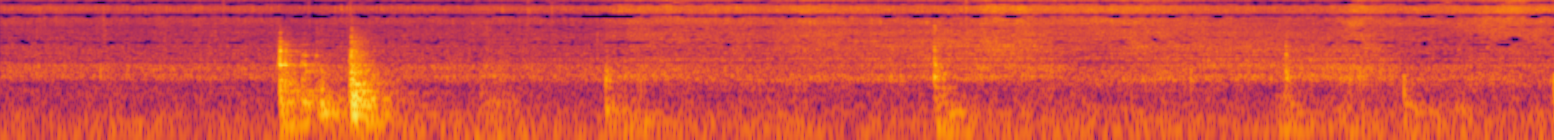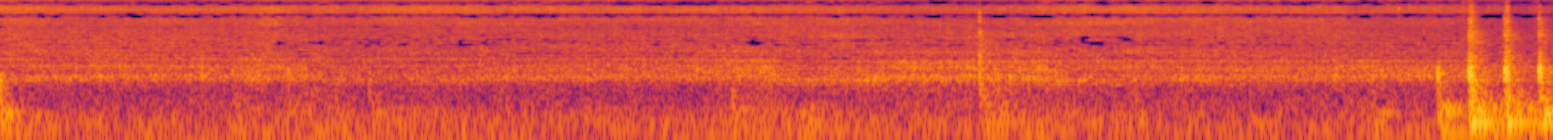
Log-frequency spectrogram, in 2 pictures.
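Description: Chicken curry with freshly added chopped tomatoes sizzling in a stainless steel pot on a gas stove while a spoon stirs it. Sharp knocks on the pot come twice about a second and a half in and in a quick cluster near the end, with lighter ticks between.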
